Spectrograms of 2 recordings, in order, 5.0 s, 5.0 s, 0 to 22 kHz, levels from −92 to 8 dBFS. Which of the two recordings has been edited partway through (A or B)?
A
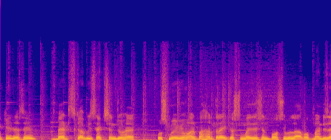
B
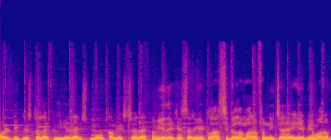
B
